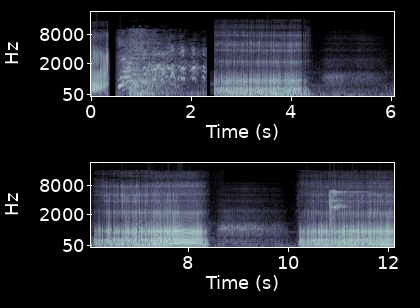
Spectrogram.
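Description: A grey-and-white cat snoring in its sleep: three long, loud snores about four seconds apart, with quieter breaths between them. One snore ends with a short whistle that rises and falls in pitch.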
